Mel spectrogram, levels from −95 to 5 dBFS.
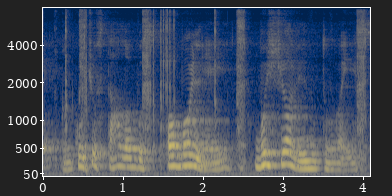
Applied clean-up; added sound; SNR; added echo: none; Squeak / Wood; 19 dB; reverberation time 0.5 s.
